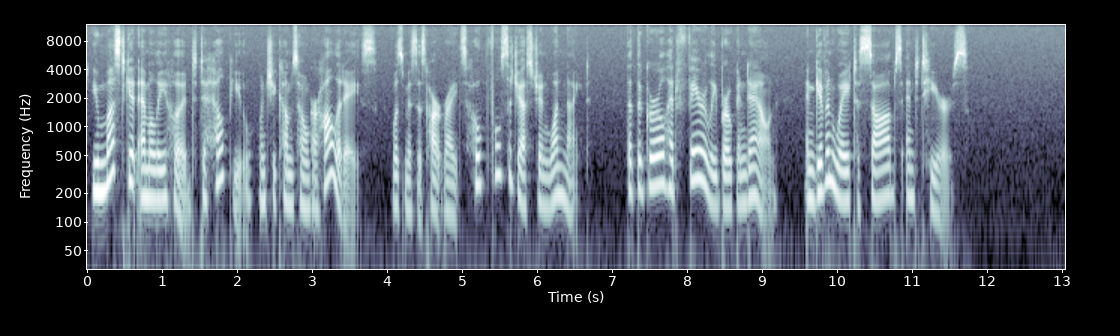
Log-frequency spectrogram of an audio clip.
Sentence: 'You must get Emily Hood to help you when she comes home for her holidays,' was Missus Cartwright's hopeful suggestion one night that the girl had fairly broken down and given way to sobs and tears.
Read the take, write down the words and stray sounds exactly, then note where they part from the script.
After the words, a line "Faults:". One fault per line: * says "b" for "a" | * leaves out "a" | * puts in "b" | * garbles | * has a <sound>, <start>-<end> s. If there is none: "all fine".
'You must get Emily Hood to help you when she comes home her holidays,' was Missus Cartwright's hopeful suggestion one night that the girl had fairly broken down and given way to sobs and tears.
Faults:
* leaves out "for"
